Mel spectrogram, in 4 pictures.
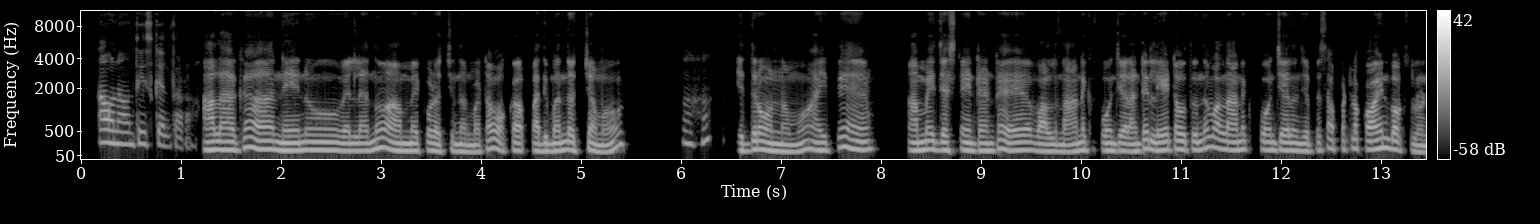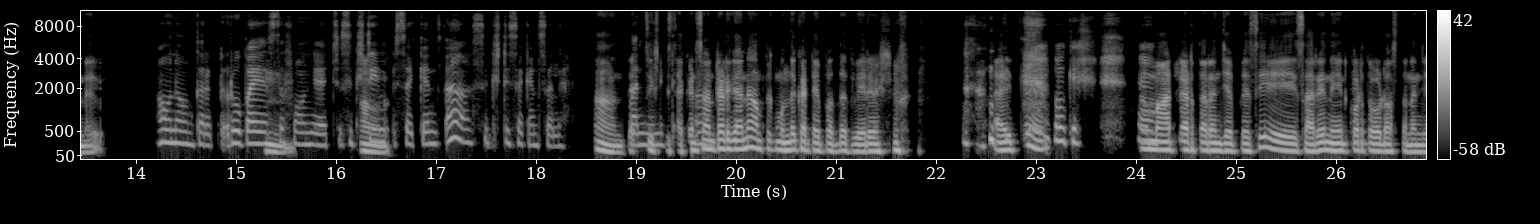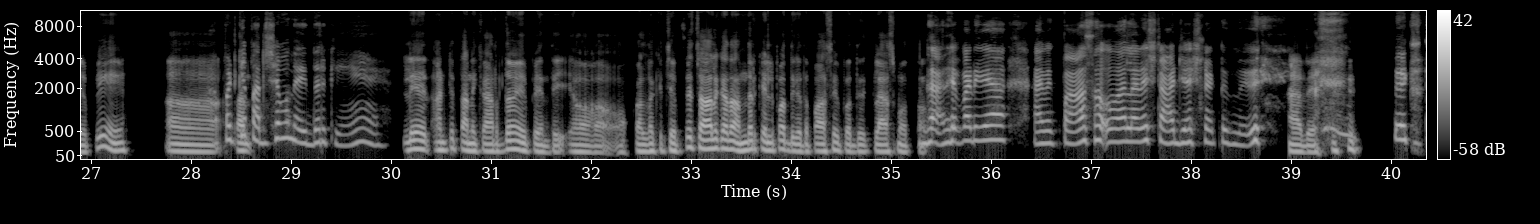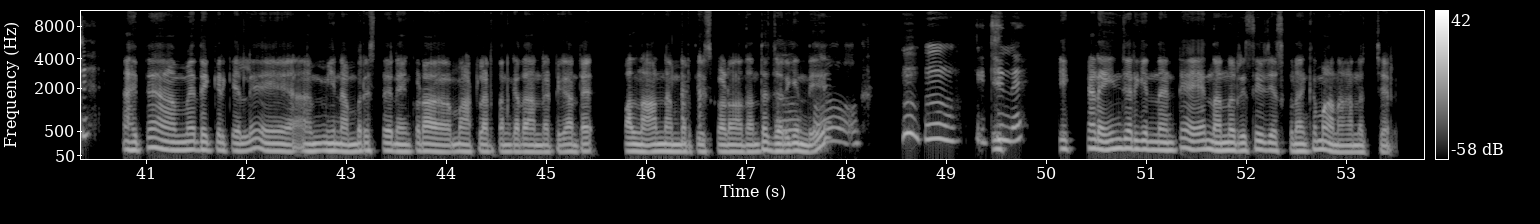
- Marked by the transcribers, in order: tapping; in English: "లేట్"; in English: "కాయిన్"; in English: "కరెక్ట్"; in English: "సిక్స్టీన్ సెకండ్స్"; in English: "సిక్స్టీ సెకండ్స్"; in English: "వన్ మినిట్"; chuckle; in English: "క్లాస్"; chuckle; in English: "పాస్"; in English: "స్టార్ట్"; chuckle; laugh; in English: "నెంబర్"; in English: "నెంబర్"; in English: "రిసీవ్"
- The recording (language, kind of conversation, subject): Telugu, podcast, ఏ సంభాషణ ఒకరోజు నీ జీవిత దిశను మార్చిందని నీకు గుర్తుందా?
